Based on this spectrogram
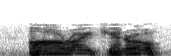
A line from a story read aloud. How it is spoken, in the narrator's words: Hal Jarrell exclaimed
